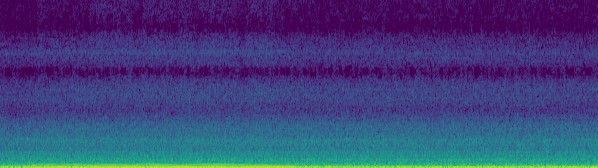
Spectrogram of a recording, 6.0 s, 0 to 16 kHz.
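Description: Car fitted with an Evil Energy aftermarket exhaust cruising at highway speed around 3,000 RPM, giving a steady low droning hum with a constant tonal rumble that eases slightly after the first few seconds.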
